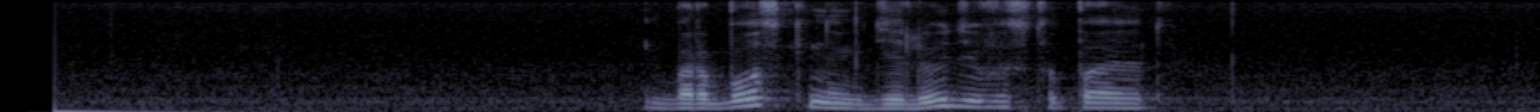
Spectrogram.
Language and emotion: Russian, neutral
